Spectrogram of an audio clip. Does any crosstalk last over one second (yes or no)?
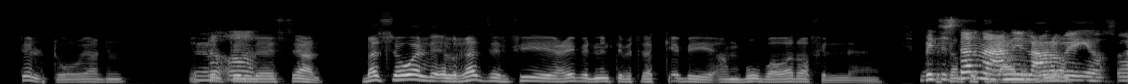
yes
